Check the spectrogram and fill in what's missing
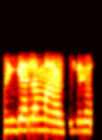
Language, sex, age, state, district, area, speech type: Kannada, female, 18-30, Karnataka, Bidar, urban, conversation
